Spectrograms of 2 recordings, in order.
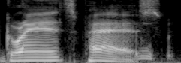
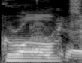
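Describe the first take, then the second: First: It is said in a put-on American accent. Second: It is said in an English accent. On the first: The speaker calls it right. "but Grants Pass" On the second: The speaker calls it wrong. "not Grants Pass"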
